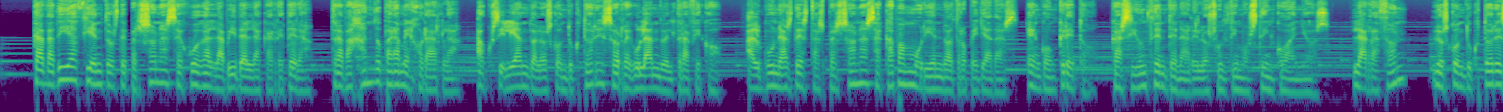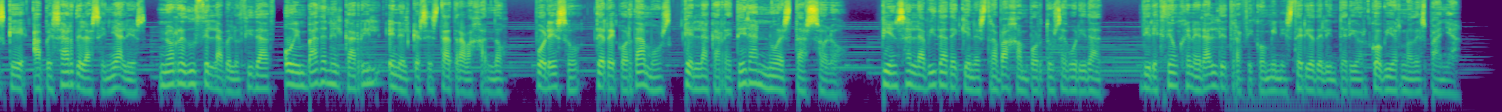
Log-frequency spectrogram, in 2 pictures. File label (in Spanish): CUNA DGT ATROPELLOS RADIO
